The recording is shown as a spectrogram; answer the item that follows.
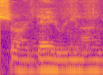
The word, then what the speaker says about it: Shardayreon: Am I saying your name? When I say Shardayreon? It's pronounced. It's close enough. Shardayreon. Okay. It's pronounced Shardayreon though.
